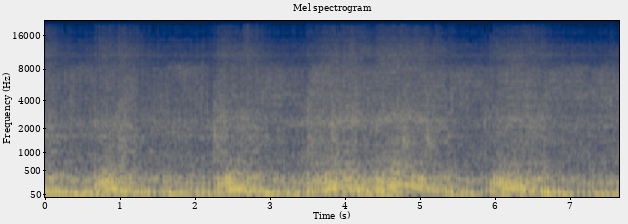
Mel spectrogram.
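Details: Bajaj Dominar 400 motorcycle after the fix, rubber padding fitted inside and a support added to the panel: quick throttle blips rise and fall cleanly over a steady idle with no buzzing panels or loose rattle.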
